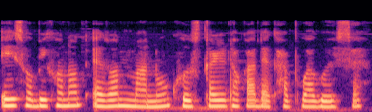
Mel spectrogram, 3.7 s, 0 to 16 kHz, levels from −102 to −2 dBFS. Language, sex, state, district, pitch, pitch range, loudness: Assamese, female, Assam, Kamrup Metropolitan, 200 Hz, 185-210 Hz, -15 LUFS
